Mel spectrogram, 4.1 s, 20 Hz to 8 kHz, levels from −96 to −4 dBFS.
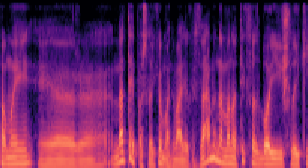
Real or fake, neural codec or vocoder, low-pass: real; none; 7.2 kHz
